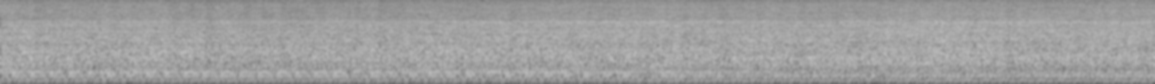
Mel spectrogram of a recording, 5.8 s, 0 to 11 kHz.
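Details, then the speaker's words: Suzuki GS850, warmed up after pilot-screw adjustment and carb synchronizing: smooth regular idle just above 1000 rpm, no hunting or misses, little lifter noise; normal idle. "idle in just above a [Music] th000 sounds really good I hardly hear any kind of lifter noise or anything out of t"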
